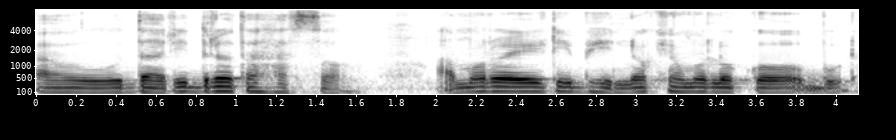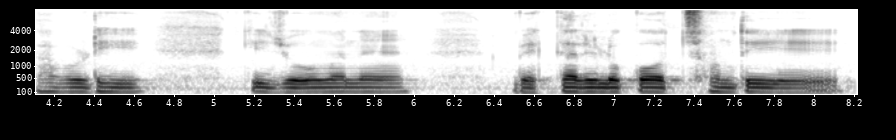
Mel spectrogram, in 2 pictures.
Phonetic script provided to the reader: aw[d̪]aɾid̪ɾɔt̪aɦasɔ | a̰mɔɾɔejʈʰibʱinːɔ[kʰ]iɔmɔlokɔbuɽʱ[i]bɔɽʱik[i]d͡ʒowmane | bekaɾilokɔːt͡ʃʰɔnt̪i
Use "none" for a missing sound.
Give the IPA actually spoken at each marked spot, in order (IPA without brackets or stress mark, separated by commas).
d̪, kʰ, a, i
